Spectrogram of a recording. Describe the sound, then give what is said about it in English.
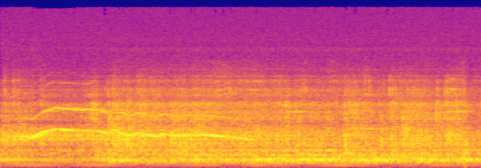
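A six-wheel truck's heavy engine rumbles steadily and loudly throughout, while a high tire screech wavers and slides downward over the first couple of seconds before fading under the continuing roar. “Personally, I think it's rather impressive that we're out running a six-wheel truck.”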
